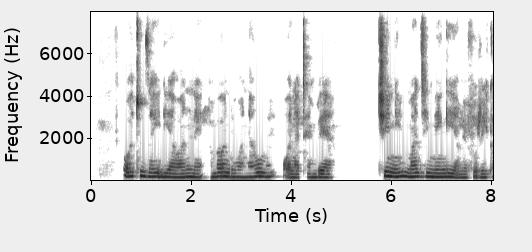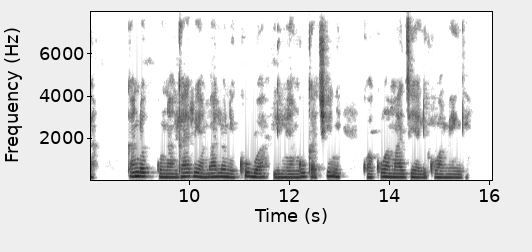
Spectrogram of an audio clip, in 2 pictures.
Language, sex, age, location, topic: Swahili, female, 18-24, Kisii, health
